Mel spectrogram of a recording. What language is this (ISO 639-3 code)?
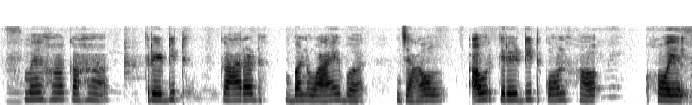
hne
